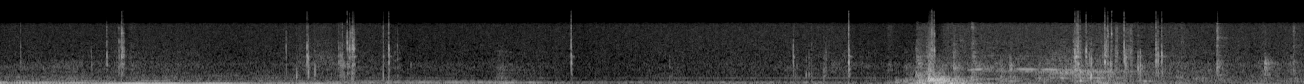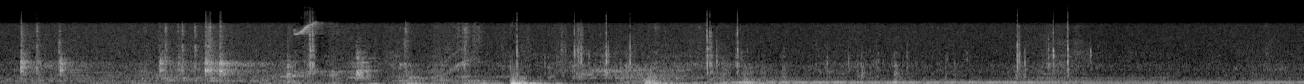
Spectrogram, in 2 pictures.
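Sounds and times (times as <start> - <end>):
lift car humming in shaft: 8.8 - 26.0
rising squeak: 9.7 - 11.3, 15.9 - 16.6.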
